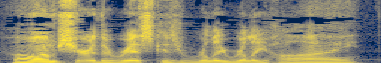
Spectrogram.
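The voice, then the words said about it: Sarcastic tone. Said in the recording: “You know I'm being sarcastic,”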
